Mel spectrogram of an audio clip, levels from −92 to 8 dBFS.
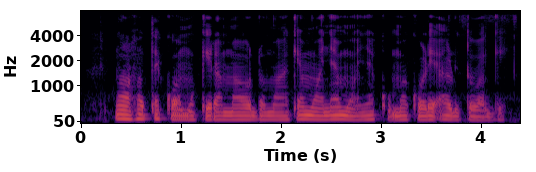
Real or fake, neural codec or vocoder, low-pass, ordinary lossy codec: real; none; 7.2 kHz; MP3, 64 kbps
